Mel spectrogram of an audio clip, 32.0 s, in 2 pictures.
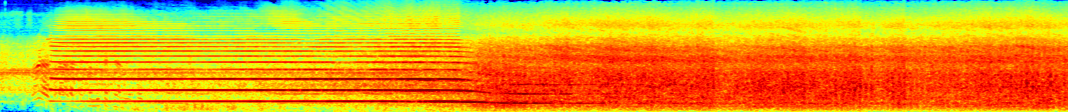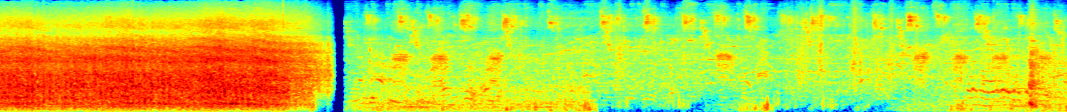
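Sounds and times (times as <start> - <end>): train wheels roaring on rails: 0.0 - 21.0
locomotive horn blast: 0.7 - 10.4.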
